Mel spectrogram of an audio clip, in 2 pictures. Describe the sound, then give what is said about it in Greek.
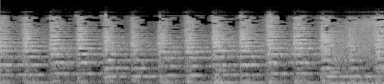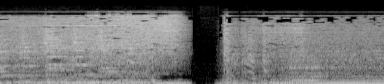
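A car engine throbs in a steady pulsing rhythm, then surges into a loud, full roar as it revs, cuts out for a split second, and roars on again. No one speaks. “Το αυτοκίνητό σας. SUV, σπορ, οικογενειακό.”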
